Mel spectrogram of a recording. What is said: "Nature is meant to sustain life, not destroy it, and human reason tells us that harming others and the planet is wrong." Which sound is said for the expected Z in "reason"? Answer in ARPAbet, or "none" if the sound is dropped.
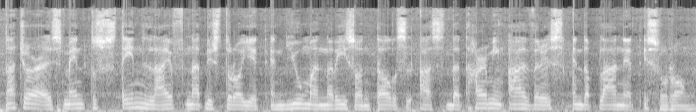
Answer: S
